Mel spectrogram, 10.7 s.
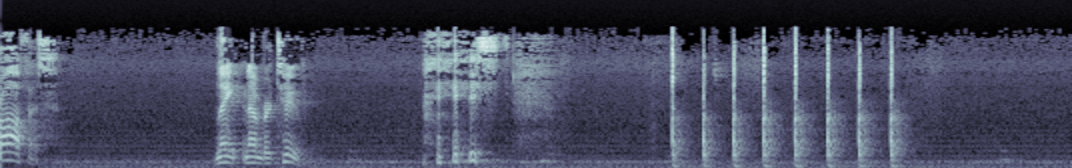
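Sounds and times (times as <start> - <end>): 
speech: 0.0 - 0.7, 2.1 - 3.2, 4.2 - 5.3
knocking on a door: 6.7 - 9.2.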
